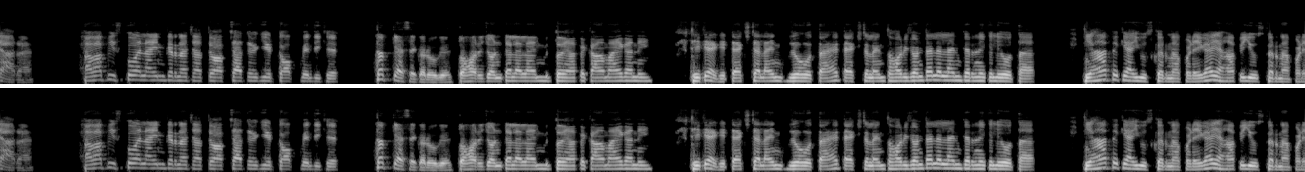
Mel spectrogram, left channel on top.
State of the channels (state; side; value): identical; both; correlation 1.00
